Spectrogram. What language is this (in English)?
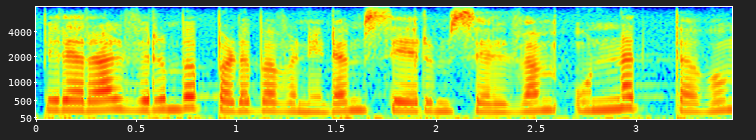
Tamil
